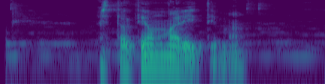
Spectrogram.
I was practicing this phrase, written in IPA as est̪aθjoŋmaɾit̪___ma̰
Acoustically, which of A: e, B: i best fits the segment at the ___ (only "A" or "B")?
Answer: B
